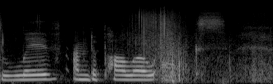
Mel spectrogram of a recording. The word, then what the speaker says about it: Liv and Apollo X: By the way, the name pronunciation is Liv and Apollo X.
